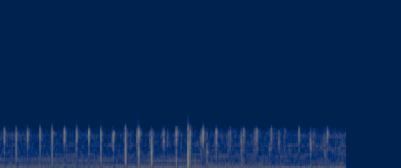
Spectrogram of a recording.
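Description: Steady low electrical-type hum with a rapid, even train of faint clicks, about eight a second, stopping abruptly near the end.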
